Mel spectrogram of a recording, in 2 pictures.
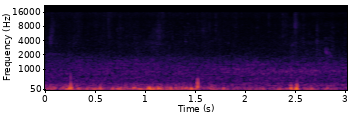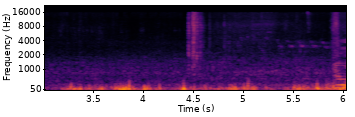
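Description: Low, irregular rumble and thuds of wind buffeting the microphone outdoors, with one short, sharp click about four seconds in.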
